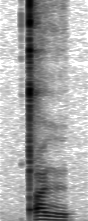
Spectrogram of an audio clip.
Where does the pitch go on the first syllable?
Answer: falling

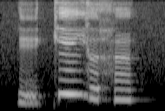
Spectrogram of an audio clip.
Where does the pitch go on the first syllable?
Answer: low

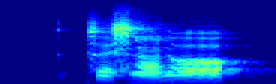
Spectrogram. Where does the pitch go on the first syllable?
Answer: low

